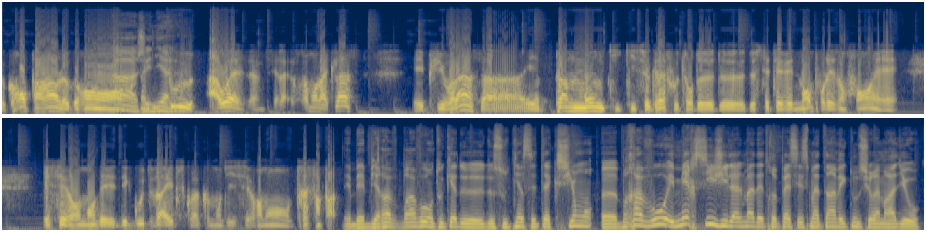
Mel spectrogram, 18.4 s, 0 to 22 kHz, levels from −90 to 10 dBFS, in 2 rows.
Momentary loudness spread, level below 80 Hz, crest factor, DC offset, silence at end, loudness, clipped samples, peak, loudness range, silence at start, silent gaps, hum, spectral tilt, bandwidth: 10 LU; -42 dBFS; 12 dB; under 0.1%; 0.05 s; -11 LUFS; 0.2%; 0 dBFS; 4 LU; 0 s; none; none; -6 dB/octave; 16 kHz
